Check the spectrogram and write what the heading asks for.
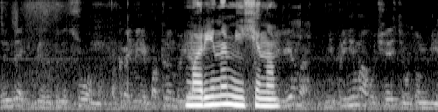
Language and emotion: Russian, neutral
